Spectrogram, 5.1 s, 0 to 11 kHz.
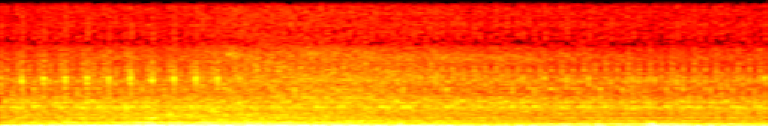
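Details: Vauxhall Corsa C, Z14XEP petrol engine, 86,000 miles, cold idle from start-up to about 6 minutes: an even, low rumble with no rattle or tapping. The timing chain rattle only becomes pronounced at full operating temperature.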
